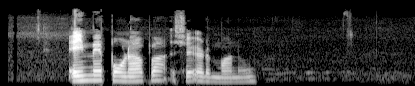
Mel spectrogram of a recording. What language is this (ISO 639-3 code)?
grn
